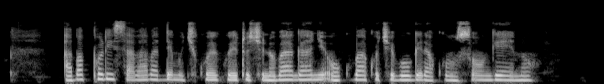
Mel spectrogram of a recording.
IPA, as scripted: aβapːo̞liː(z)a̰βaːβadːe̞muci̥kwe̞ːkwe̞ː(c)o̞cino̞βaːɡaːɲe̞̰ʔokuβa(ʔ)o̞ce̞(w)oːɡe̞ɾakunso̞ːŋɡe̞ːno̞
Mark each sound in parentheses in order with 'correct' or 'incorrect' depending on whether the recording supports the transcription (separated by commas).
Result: incorrect, incorrect, incorrect, incorrect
